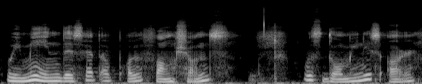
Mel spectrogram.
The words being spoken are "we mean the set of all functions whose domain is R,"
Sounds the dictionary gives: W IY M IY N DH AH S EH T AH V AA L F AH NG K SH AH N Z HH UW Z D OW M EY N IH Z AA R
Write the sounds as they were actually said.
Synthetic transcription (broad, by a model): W IY M IY N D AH S EH T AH P AA L F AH NG K SH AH N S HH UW S D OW M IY N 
